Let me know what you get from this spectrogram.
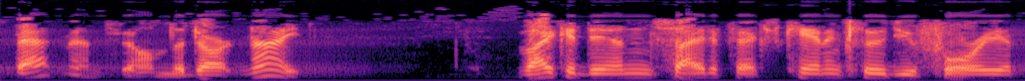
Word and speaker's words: Vicodin: And yet there's another story saying that after the massacre, Holmes calmly told detectives he'd taken 100 milligrams of the prescription painkiller Vicodin. Is that how you pronounce it? – Vicodin.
